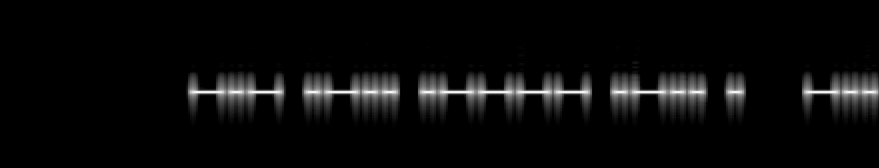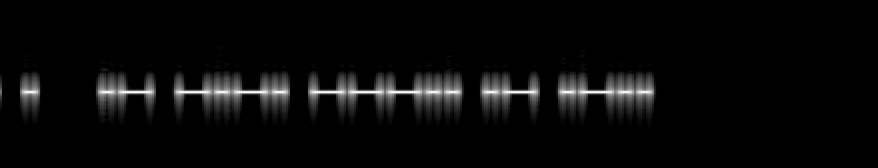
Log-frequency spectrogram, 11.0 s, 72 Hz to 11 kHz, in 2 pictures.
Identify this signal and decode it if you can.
Morse code, heard as a keyed tone, about 21 wpm, 700 Hz. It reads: KL1LE DE AC8AL
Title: USA Callsign DE Callsign - 5 Characters - 20wpm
